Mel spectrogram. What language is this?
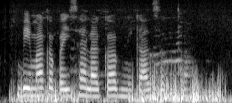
Chhattisgarhi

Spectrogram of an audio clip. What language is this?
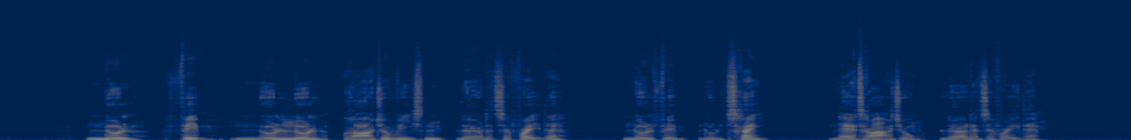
Danish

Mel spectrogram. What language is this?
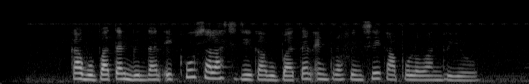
Javanese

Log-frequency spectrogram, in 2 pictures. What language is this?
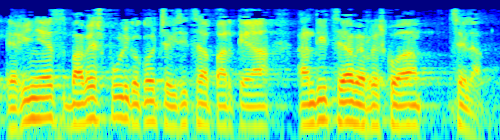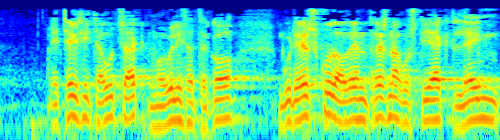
Basque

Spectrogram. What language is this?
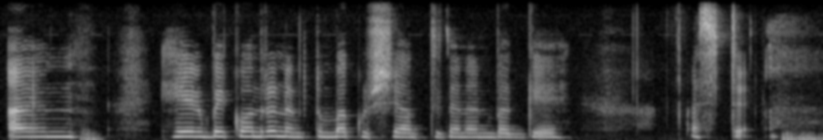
Kannada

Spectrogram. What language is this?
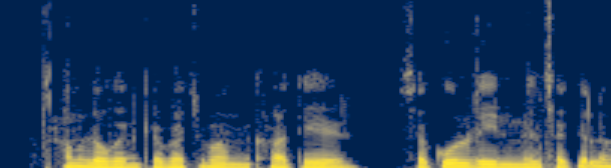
Magahi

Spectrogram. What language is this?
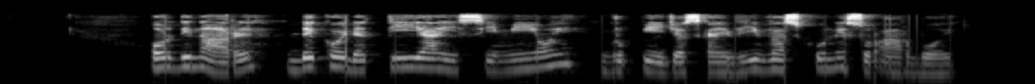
Esperanto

